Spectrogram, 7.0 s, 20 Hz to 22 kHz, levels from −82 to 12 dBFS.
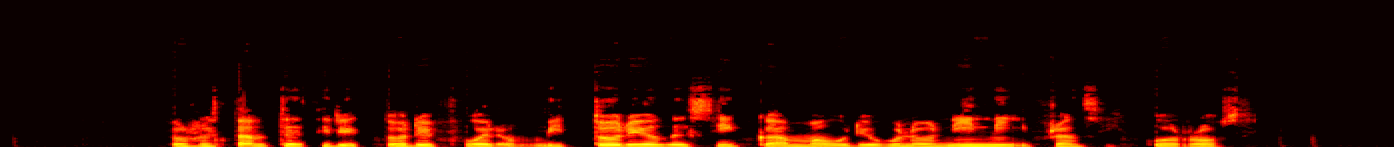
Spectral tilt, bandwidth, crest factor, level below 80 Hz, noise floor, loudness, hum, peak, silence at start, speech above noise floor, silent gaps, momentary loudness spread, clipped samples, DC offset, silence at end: -5.5 dB/octave; 9.2 kHz; 18 dB; -58 dBFS; -81 dBFS; -19 LUFS; none; 0 dBFS; 0.85 s; 62 dB; none; 9 LU; under 0.1%; under 0.1%; 0.8 s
